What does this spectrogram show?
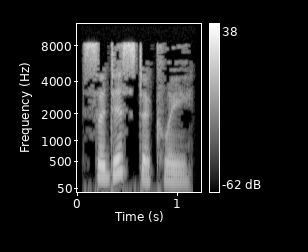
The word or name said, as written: sadistically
